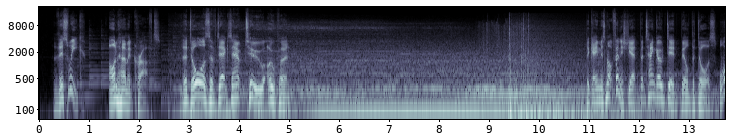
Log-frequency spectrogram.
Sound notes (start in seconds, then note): 6.8 ominous noises; 9.2 door opens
